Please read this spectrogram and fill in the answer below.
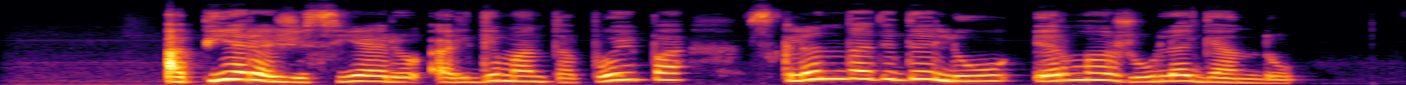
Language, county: Lithuanian, Vilnius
